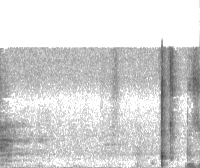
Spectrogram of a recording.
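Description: A pause in speech with faint room tone, broken about a second and a half in by a single sharp click just before the voice comes back.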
